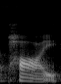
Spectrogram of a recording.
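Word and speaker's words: bi: of a ritual object called a pie it's spelled b-i um and also Kong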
